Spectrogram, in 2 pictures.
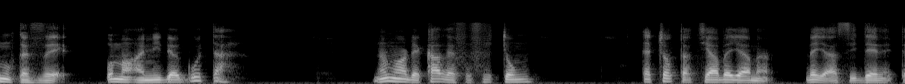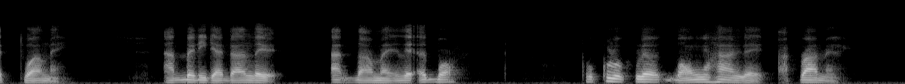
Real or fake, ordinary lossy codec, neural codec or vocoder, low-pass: fake; AAC, 64 kbps; codec, 16 kHz, 0.5 kbps, FunCodec, trained on Chinese and English, 25 frames a second; 7.2 kHz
